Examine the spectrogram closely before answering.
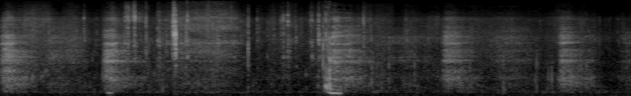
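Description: A man breathing hard close to the microphone, a loud rushing breath about every second and a half, with a few sharp clicks of handling around two seconds in.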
